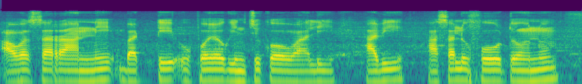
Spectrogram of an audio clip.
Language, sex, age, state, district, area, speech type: Telugu, male, 18-30, Andhra Pradesh, Kurnool, rural, spontaneous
